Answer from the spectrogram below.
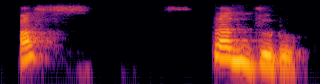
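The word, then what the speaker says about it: الصدر: দেখেন, লামটা গিয়ে সদের সাথে মিলে গিয়ে দুইটা সদ বানাই দিবে, লামের আর উচ্চারণ নাই। আস সাদরু, বুক, আস সাদরু, সদর, আমরা বাংলায়ও বলি সদর, সদর মানে বুক।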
